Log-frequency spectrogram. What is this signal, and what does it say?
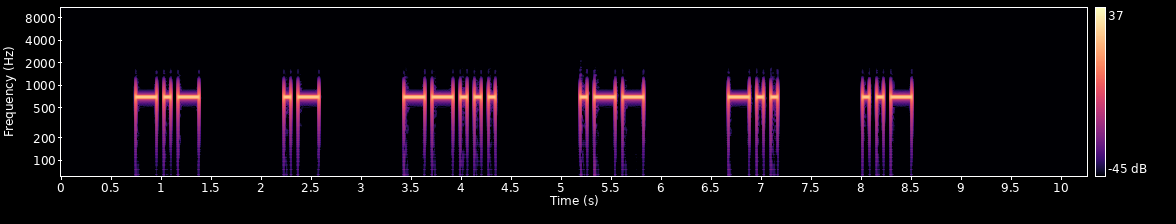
Morse code, heard as a keyed tone, about 17 wpm, spaced as for 8 wpm, 700 Hz. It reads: KA7WDU
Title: USA Call Signs - 6 Characters - 4x Character Spacing - 17wpm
